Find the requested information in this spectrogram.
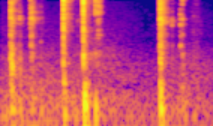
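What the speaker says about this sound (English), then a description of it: "you start typing in a document" Computer keyboard being typed on into a search box, a handful of quick, light key clicks in two short bursts, close and quiet with no talking.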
